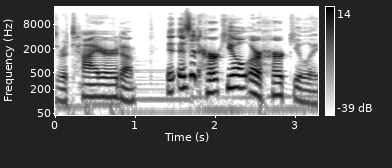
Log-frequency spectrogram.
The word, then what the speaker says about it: Hercule: Is it Hercule or Hercule? Because it's Hercule, yeah. It's French, so they don't pronounce any of those vowels or anything.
